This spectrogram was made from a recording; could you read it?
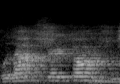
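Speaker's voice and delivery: plain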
